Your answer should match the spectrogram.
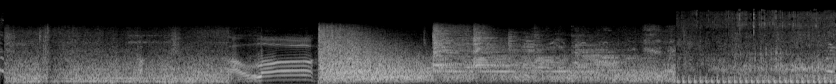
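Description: A shoulder-held tube launcher firing once about three seconds in: a brief wavering tone, then a sudden loud blast with a long noisy, echoing tail. Near the end, after a cut, a small engine runs steadily.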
